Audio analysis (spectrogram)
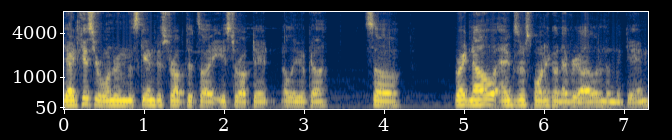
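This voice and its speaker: A man at a fairly quick pace over music in the background. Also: medium pitch for a man. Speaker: gaming streamer. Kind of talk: live game stream chat. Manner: stuttering, stumbling over words; casual, filler-heavy.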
